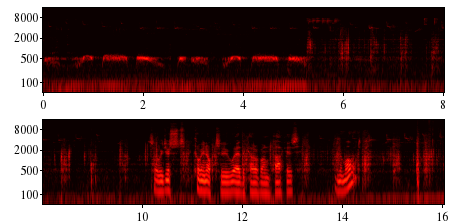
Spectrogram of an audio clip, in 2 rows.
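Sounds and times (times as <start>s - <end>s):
dove cooing: 0.0s - 5.4s
bird chirping song: 0.0s - 16.0s.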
